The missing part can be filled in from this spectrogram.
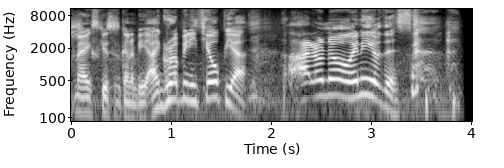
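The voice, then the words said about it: Slight American accent. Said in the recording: “I hear a bit of an American accent.”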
